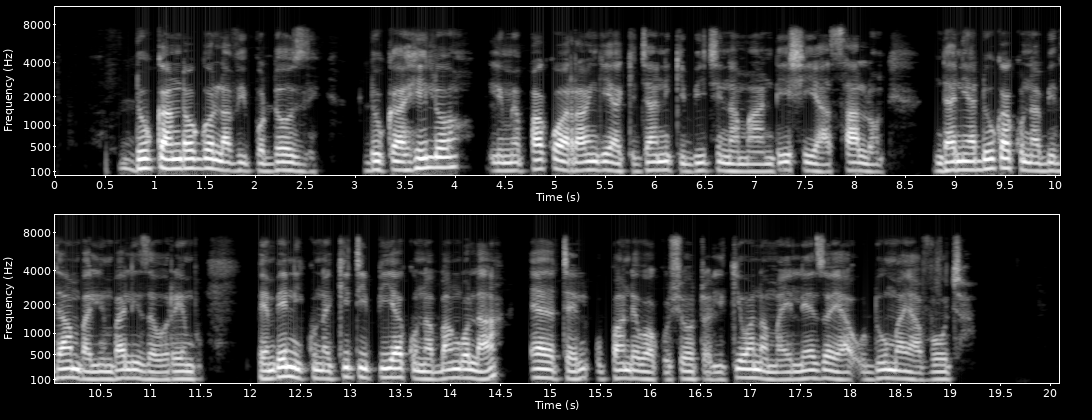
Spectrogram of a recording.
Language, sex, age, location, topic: Swahili, male, 25-35, Mombasa, finance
